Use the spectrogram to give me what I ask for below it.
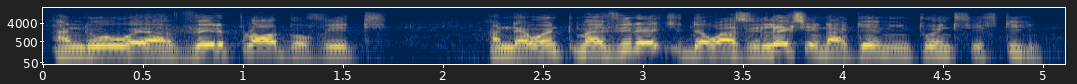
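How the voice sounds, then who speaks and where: A man's voice: a little high, brisk, dark tone. A Zambian man, a community conservation coordinator, recounting his story earnestly in an interview. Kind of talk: interview recollection.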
